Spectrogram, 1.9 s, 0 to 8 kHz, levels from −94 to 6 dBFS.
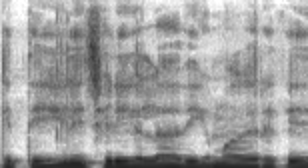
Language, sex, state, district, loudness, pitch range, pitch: Tamil, male, Tamil Nadu, Nilgiris, -14 LUFS, 115-120 Hz, 120 Hz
